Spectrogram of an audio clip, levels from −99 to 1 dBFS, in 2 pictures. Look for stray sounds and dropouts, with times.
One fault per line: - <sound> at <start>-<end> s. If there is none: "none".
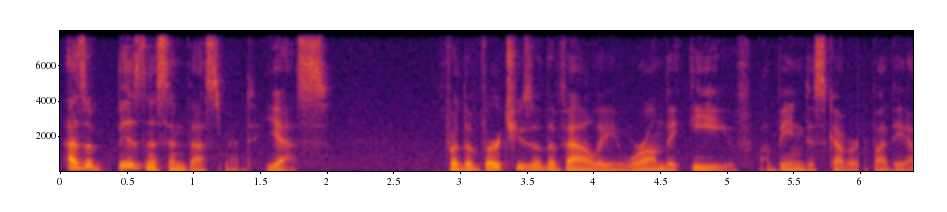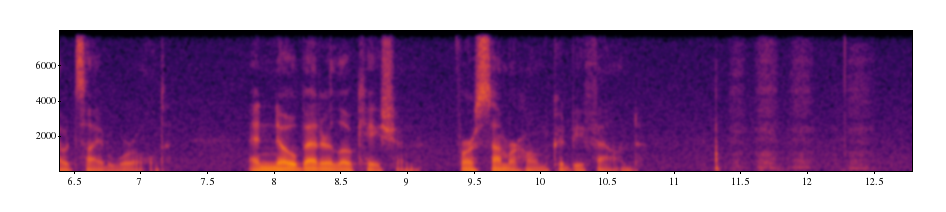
- dropout at 6.0-6.0 s
- sniff at 11.3-12.5 s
